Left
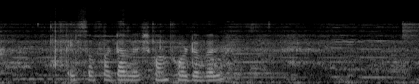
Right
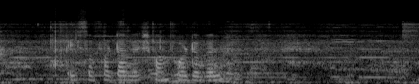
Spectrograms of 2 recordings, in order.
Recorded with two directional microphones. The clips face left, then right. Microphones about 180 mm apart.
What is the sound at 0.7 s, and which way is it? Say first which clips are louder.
Speech: left 2 dB; 10° right (ahead or behind).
